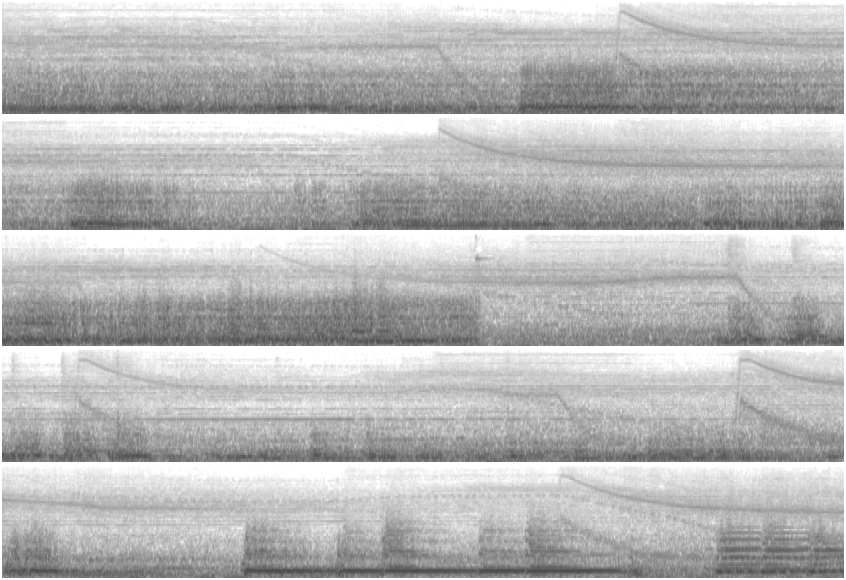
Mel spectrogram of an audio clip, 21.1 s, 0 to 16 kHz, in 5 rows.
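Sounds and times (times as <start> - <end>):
electronic drone music: 12.0 - 21.0.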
